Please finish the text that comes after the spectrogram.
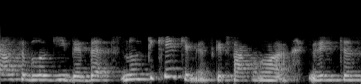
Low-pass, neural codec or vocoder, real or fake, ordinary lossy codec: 3.6 kHz; none; real; AAC, 32 kbps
